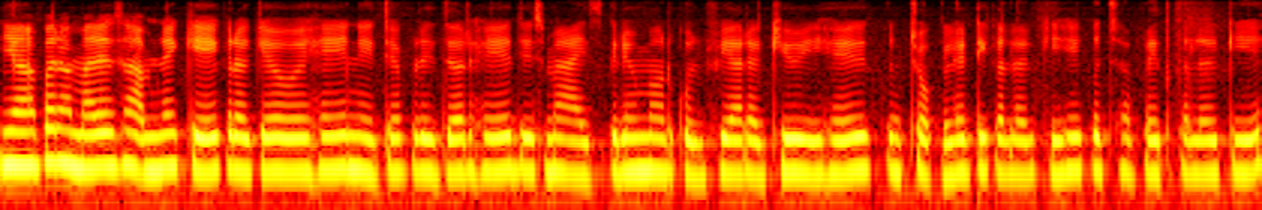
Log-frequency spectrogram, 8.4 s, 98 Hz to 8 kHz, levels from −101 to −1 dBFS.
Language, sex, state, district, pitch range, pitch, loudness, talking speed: Hindi, female, Bihar, Araria, 215-230 Hz, 225 Hz, -26 LUFS, 200 wpm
